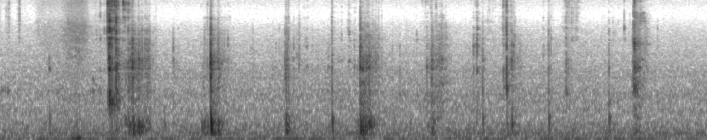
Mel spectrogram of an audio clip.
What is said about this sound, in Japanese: なんでアーモンドって噛むと歯がキュッキュッって言うんだ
